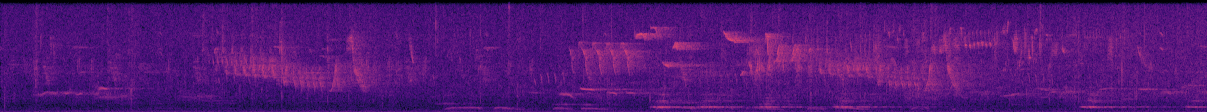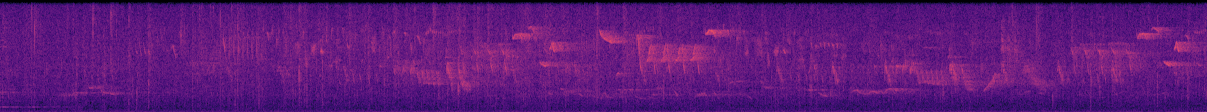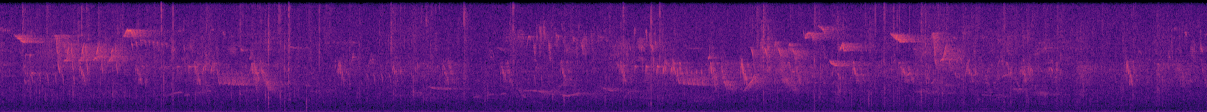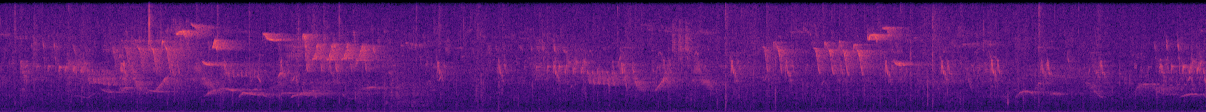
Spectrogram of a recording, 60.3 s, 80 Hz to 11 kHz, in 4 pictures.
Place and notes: Beselich, Niedertiefenbach - Sunday morning village ambience
sunday morning village ambience, it has rained
(Sony PCM D50, DPA4060)
Beselich, Germany, 13 July 2014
